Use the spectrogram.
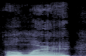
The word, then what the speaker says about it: Omar: is he's British now when you say his name you say oh my MBE he received a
